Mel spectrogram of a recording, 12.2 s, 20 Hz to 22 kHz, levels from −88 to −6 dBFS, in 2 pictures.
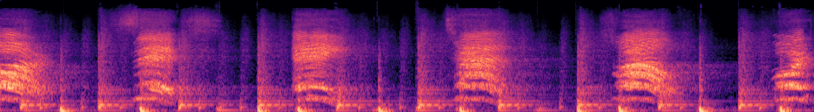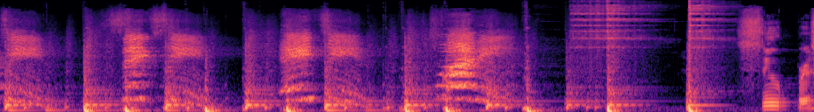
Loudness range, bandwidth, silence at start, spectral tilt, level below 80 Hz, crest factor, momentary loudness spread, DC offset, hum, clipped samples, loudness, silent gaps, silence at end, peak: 4 LU; over 20 kHz; 0 s; -3.5 dB/octave; -32 dBFS; 22 dB; 13 LU; under 0.1%; none; under 0.1%; -22 LUFS; none; 0 s; -2 dBFS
